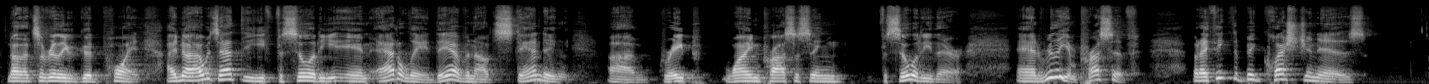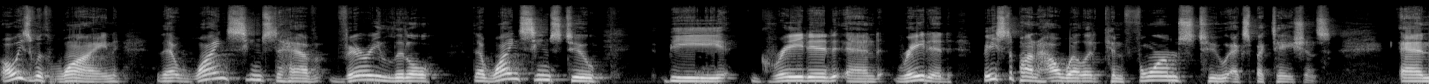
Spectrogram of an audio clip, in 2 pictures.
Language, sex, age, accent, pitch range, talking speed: English, male, 50-69, American, 140-175 Hz, 130 wpm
